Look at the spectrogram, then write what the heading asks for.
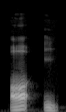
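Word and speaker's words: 오이: Donc le rond est muet, donc on fait O. Et si on va sur le deuxième carré, commence par un rond, position initiale, donc muet, et un I.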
